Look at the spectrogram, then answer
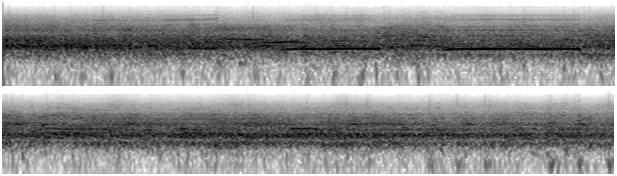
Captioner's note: crowd cheering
